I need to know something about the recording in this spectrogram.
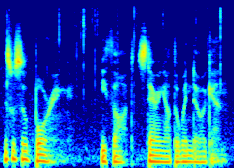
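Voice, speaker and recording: A man reading a scripted story in a soft ASMR narration style. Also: sits low, moderate pace, slightly rough.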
